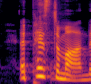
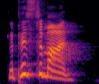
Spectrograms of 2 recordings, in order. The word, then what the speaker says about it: Epistemon: So it's Philomathes and Epitismon. No, okay. – I practiced this. Epistemon, there it is. And guess which one is the smart one? – Epistemon.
